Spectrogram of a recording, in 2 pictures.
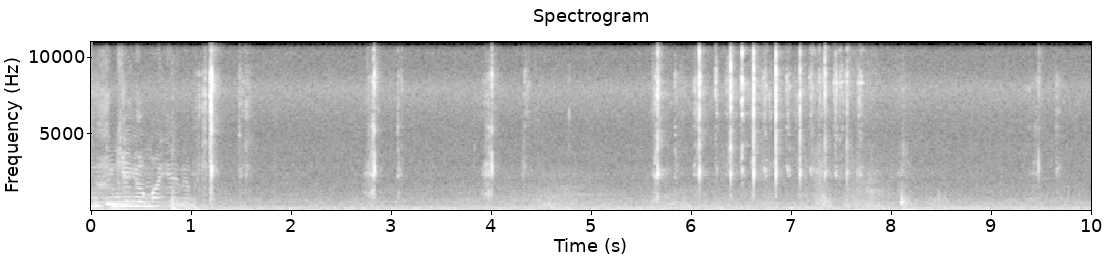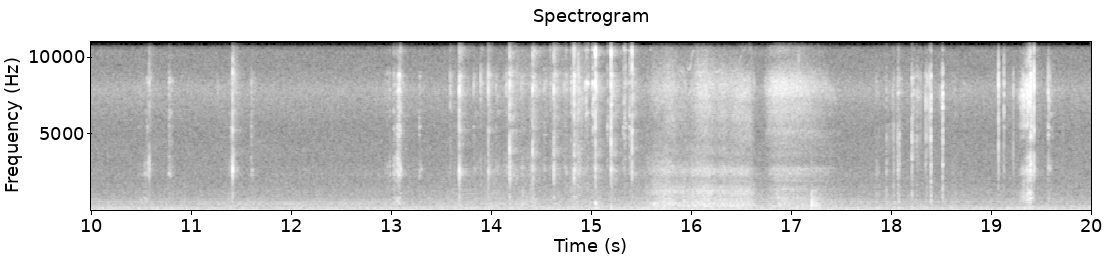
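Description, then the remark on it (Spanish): Crisp scissor snips come in quick bursts of several cuts, pausing between clusters, as hair is cut in a haircut, recorded as holophonic binaural sound, with faint rustling and soft murmurs in the background. “Ahora que suponemos que tenés auriculares puestos, te invitamos a escuchar un corte de pelo con sonido holofónico.”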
